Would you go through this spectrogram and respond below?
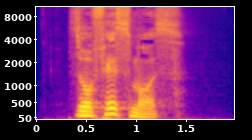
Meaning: sophism
- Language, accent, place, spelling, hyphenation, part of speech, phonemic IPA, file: German, Germany, Berlin, Sophismus, So‧phis‧mus, noun, /zoˈfɪsmʊs/, De-Sophismus.ogg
